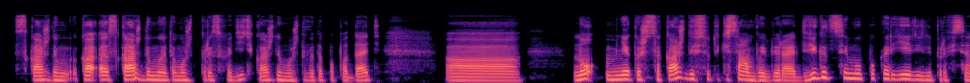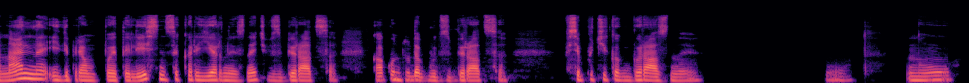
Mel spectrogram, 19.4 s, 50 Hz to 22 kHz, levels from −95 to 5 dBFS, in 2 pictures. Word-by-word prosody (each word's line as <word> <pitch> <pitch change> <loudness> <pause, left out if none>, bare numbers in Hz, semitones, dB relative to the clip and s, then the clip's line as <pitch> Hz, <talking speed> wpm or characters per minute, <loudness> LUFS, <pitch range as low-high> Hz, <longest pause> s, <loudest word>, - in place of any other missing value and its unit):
с - - -7
каждым, 155 -3 +1
э 165 0 +7
с 150 - -5
каждым 170 -2 +6
это 150 0 0
может 150 -2 -3
происходить, 155 +1 -5
каждый 150 +2 -1
может 145 -2 -3
в - - -10
это 140 0 -6
попадать. 135 +1 -1 0.6
А, 135 -2 +3 0.5
но, 175 +5 +5
мне 170 +1 +3
кажется, 170 0 0
каждый 195 +4 +4
всё-таки 180 - -3
сам 160 -2 +3
выбирает, 140 -2 +1
двигаться 220 - +2
ему 210 -1 +3
по 205 - -6
карьере 180 -4 +1
или 150 0 -3
профессионально 165 +6 +1
или 150 -1 -4
прям 140 -2 -3
по 145 - -5
этой 140 0 -1
лестнице 175 +3 -1
карьерной, 150 -3 -2
знаете, 145 +3 -5
взбираться. 135 +1 -2 0.3
Как 145 +3 -4
он 160 - -1
туда 150 0 -1
будет 135 -1 -8
взбираться? 135 +1 -3 0.6
Все 165 - 0
пути 170 +3 -8
как 150 -2 -4
бы 145 +3 -2
разные. 135 0 -2 1.2
Вот, 150 -1 -15 0.5
ну 150 +2 -4
150 Hz, 145 wpm, -25 LUFS, 140-165 Hz, 1.2 s, э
